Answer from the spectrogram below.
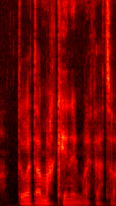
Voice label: "macyn", welsh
